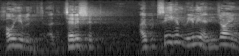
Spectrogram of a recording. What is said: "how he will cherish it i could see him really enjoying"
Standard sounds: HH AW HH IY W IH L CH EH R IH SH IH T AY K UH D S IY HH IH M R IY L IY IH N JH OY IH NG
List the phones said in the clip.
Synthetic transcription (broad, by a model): HH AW HH IY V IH L CH EH R IH SH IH T AY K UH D S IY HH IH M R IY L IY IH N JH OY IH NG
